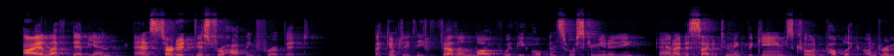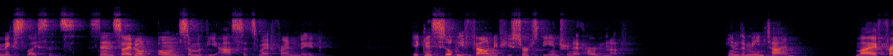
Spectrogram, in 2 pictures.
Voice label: voice, narration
